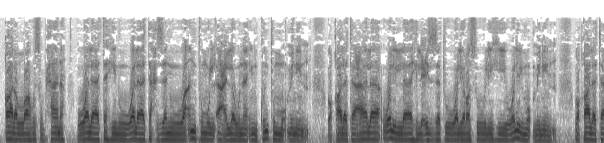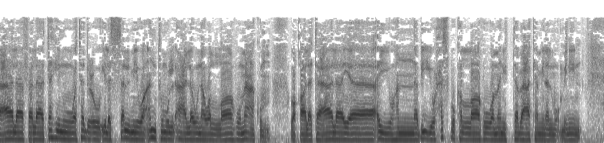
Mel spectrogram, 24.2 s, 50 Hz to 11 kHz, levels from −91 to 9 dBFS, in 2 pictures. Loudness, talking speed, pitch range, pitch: -17 LUFS, 100 wpm, 100-105 Hz, 100 Hz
